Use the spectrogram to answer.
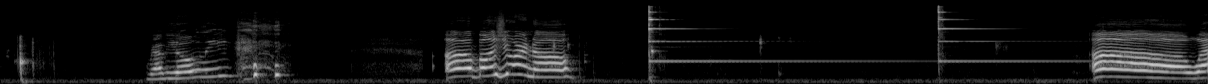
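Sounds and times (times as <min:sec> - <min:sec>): desk service bell ding: 0:06.5 - 0:11.0.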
